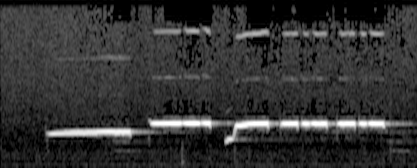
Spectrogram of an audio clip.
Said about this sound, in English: Its song is very delicate and plaintive, a thin, wavering, tremulous whistle which disappoints one, however, as it ends when it seems to only have begun.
